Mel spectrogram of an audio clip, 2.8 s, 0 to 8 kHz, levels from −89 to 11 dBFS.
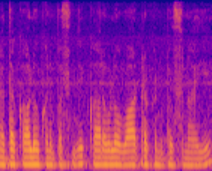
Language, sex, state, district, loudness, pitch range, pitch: Telugu, male, Andhra Pradesh, Srikakulam, -17 LUFS, 120-125 Hz, 125 Hz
